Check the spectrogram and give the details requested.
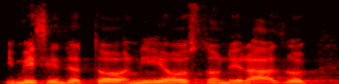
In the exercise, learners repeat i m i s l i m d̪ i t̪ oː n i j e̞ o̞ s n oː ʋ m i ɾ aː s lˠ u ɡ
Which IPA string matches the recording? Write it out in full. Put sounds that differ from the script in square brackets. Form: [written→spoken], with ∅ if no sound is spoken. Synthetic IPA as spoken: i m i s l i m d̪ [i→a] t̪ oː n i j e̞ o̞ s n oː ʋ [m→n] i ɾ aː [s→z] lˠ [u→o] ɡ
